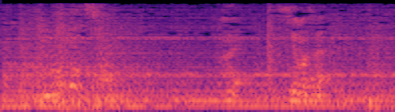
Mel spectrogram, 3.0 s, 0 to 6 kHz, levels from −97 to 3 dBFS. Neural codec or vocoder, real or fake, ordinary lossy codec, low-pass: vocoder, 24 kHz, 100 mel bands, Vocos; fake; MP3, 48 kbps; 5.4 kHz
